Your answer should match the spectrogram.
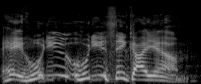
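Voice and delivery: light, high, offhand asking tone; mock casual question. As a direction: toss it off like a poll. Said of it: "He didn't say, like".

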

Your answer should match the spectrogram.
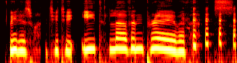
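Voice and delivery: cult recruiter voice. Pretend. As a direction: coax them sweetly, high and loud. Mock cult recruiter after laugh.

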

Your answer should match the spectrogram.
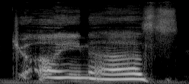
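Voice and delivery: high, drawn-out ghostly call; eerie invitation. Acted. Mind-controlled man beckoning soldiers, eerie. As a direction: stretch it out like a possessed soul.

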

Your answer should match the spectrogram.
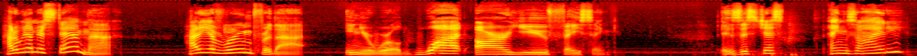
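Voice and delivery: normal talking voice

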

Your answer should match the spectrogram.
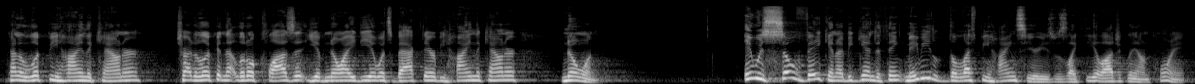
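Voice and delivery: normal talking voice

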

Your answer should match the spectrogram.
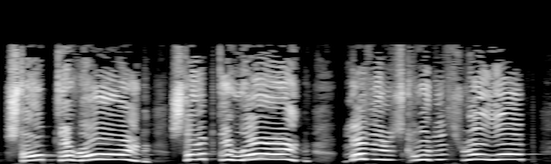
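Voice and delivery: put-on shrieky high children's yell; kids yelling. Kids begging for the ride to stop, high-pitched yelling. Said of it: "all the kids started yelling".

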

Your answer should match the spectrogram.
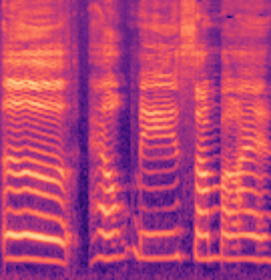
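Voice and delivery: high, loud plea for help; hammed-up stranded girl calling out; mock cry for help. Girl stuck in the storm calling for help, high and hammed-up.

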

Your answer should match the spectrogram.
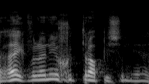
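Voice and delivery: ordinary talk

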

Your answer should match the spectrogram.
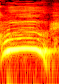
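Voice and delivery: high, loud "woo"; excited whoop. Acted. Ladies thrilled by their haircuts, high excited whoop. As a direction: whoop like a delighted salon customer.

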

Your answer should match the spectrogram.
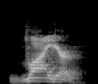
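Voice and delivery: sharp cry of accusation; accusing cry. A narrator's reading. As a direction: cut in with an accusing call. Heckles Paul's account.

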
